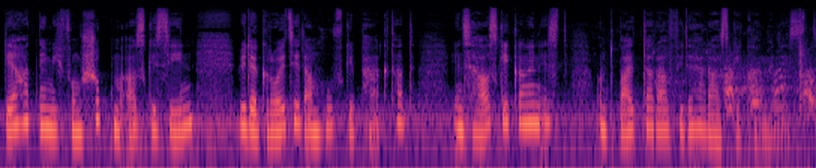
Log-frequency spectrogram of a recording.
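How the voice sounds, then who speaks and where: A woman's voice: medium pitch, animated, normal speed, vocal fry, noisy background. A woman playing a police colleague who recounts a case in a matter-of-fact, colloquial way with a Bavarian accent. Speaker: narrator. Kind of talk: first-person conversational narration in radio crime drama.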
